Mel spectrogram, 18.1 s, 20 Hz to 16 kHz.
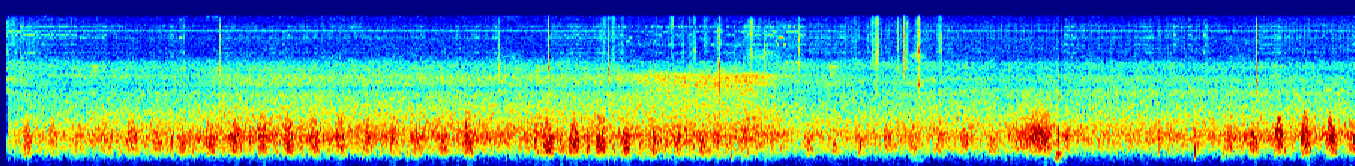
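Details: Fast, rhythmic whooshing pulses of a fetal heartbeat at 10 weeks 3 days of pregnancy on a fetal Doppler, averaging about 159 beats a minute.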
